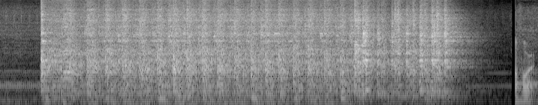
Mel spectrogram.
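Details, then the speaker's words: Truck with aftermarket starter: loud harsh grinding through about five seconds of cranking before cutting off; starter drive has a lot of play when it shoots out, faulty. "all right so after a little diagnosis we've determined that this starter is uh not good it uh that was that noise you guys were hearing it it was really loud it's got a ton of play when it shoots out compared to my factory one"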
